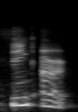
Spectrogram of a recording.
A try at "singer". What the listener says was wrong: Singer, poquito más pegada a las dos, pero súper bien. Singer, singer, singer.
